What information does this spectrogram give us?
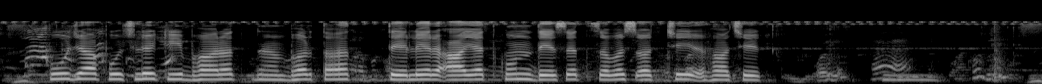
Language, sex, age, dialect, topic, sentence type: Magahi, male, 18-24, Northeastern/Surjapuri, banking, statement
